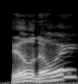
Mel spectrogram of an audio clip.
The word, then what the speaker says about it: Illinois: Idaho we have Illinois Illinois Illinois silent S at the end oh that gets people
